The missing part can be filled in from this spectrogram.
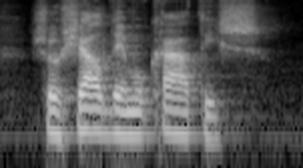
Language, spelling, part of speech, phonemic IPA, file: Dutch, sociaaldemocratisch, adjective, /soːˌʃaːl.deː.moːˈkraː.tis/, Nl-sociaaldemocratisch.ogg
- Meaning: social democratic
